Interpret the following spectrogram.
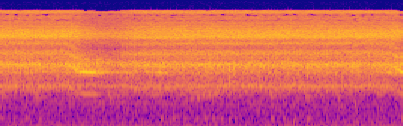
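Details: Cicadas in afternoon tropical forest at Gunung Ledang Nature Reserve, West Malaysia, synchronizing mating calls from several directions: a dense, continuous high hiss in stacked bands, swelling slightly near the start and end, with a brief whistled note.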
